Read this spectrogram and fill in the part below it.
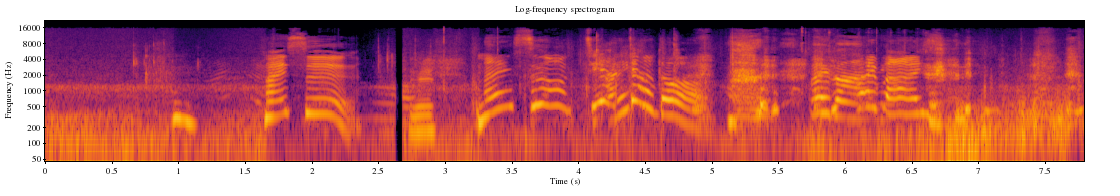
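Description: A young woman laughs and talks excitedly nearby.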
